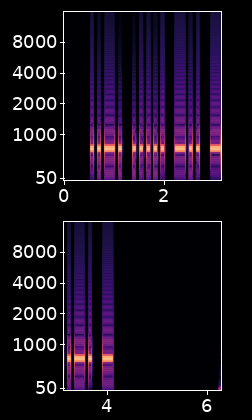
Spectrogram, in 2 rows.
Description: Morse code, heard as a keyed tone, about 17 wpm, 700 Hz. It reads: F5DCT
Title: DXCC-100 Call Signs - 5 Characters - 17wpm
